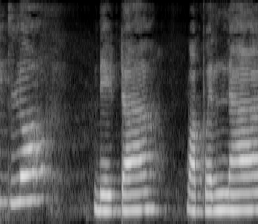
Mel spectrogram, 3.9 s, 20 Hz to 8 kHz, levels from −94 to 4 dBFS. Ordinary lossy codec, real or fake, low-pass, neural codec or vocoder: none; fake; none; codec, 16 kHz, 4 kbps, X-Codec, WavLM features, trained on Multilingual LibriSpeech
